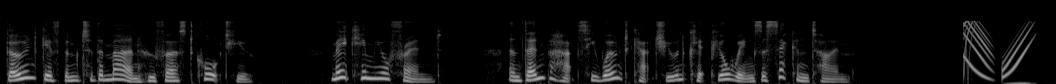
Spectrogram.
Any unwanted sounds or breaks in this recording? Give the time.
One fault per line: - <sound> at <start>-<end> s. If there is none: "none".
- chirp at 9.6-10.4 s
